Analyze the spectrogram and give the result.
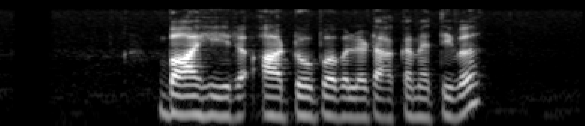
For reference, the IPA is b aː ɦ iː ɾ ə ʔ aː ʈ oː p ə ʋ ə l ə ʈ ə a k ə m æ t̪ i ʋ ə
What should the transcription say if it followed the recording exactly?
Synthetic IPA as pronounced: b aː ɦ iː ɾ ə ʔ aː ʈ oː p ə ʋ ə l ə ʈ ə a k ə m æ t̪ i ʋ ə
